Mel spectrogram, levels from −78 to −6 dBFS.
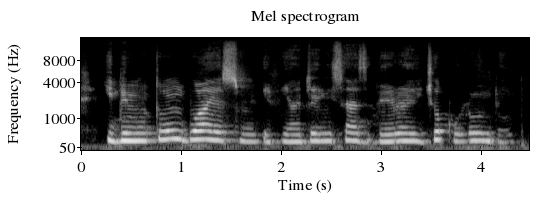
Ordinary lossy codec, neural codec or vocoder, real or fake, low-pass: none; codec, 32 kHz, 1.9 kbps, SNAC; fake; 14.4 kHz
